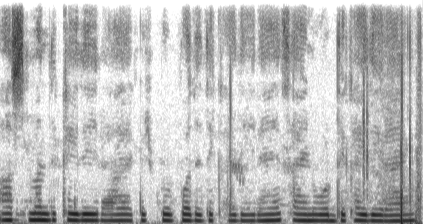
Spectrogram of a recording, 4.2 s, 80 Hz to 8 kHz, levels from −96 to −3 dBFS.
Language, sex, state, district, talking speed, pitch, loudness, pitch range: Hindi, female, Bihar, Darbhanga, 240 wpm, 215 Hz, -22 LUFS, 215-225 Hz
